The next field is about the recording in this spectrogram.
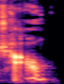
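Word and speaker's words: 炒: Chao or Chao rhymes with shao.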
